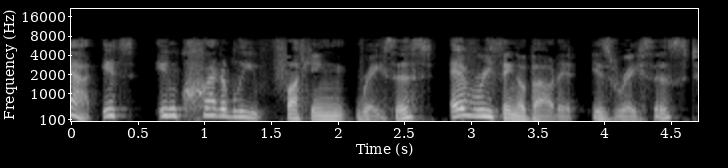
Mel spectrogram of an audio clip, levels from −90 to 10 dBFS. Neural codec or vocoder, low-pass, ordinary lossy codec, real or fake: none; 7.2 kHz; MP3, 32 kbps; real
